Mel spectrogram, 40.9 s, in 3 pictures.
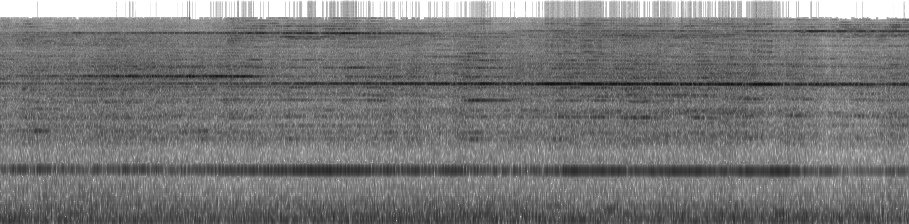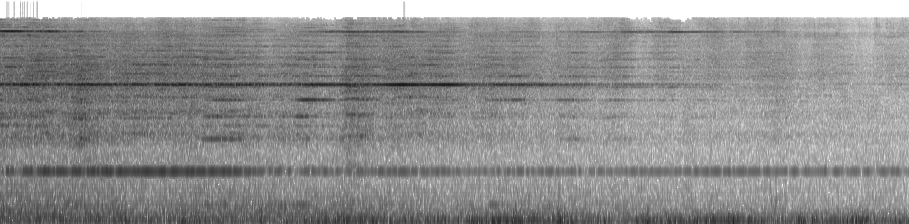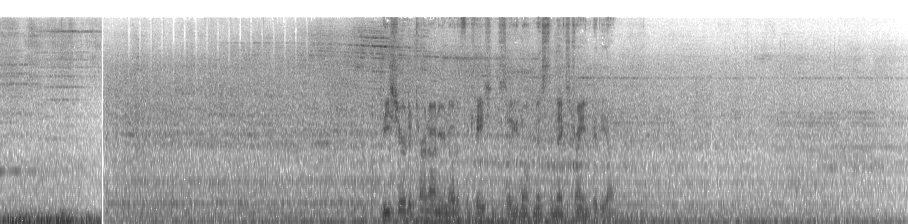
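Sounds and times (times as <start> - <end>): rumble of wheels on rail: 0.0 - 40.9
train wheels squealing: 0.0 - 40.9.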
